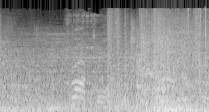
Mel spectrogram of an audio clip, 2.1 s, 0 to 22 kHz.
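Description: Heavy Halo 5 campaign gunfire, dense bursts and booming shots that stay loud and continuous, with voices talking over the battle.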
